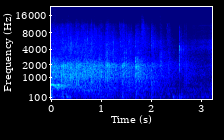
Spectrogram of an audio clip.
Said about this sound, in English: Can somebody give God a hand clap this morning?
